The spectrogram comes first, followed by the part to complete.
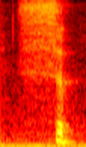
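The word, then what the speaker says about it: soup: 자, 이번에는 스프인데 이 단어를 습 이렇게 읽으시면 돼요. 습. 숲이라고 읽으셔도 되고 습이라고 읽으셔도 돼요. 그 중간 어딘가니까 뭐 크게 뭐 숲이라고 하든지 습이라고 하든지 뭐 크게 차이는 없어요.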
